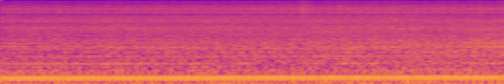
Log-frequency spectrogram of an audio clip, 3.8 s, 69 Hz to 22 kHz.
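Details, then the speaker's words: 1967 Chevelle with 283 V8 and Powerglide, idling in park: steady gear-type hum and whine over the V8, like a cam gear drive; Powerglide noisy only in park, quiet in neutral or gear; cause unconfirmed. "the only thing I don't like and I kind of remember is the power glide is so freaking noisy when it's in park andan when it's in neutral or any of the gears the power glide's quiet but when it's in park this thing sounds like it's got a Gear Drive on the cam it's just noisy"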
